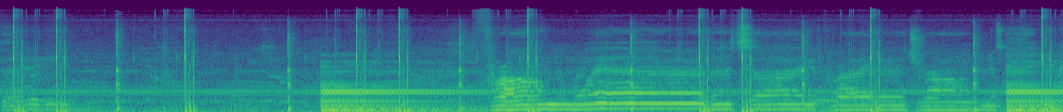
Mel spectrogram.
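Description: Home-recorded demo music: held pitched notes over sharp, regular clicking percussion. It grows fuller and louder about three seconds in, with a wavering melody line near the middle.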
